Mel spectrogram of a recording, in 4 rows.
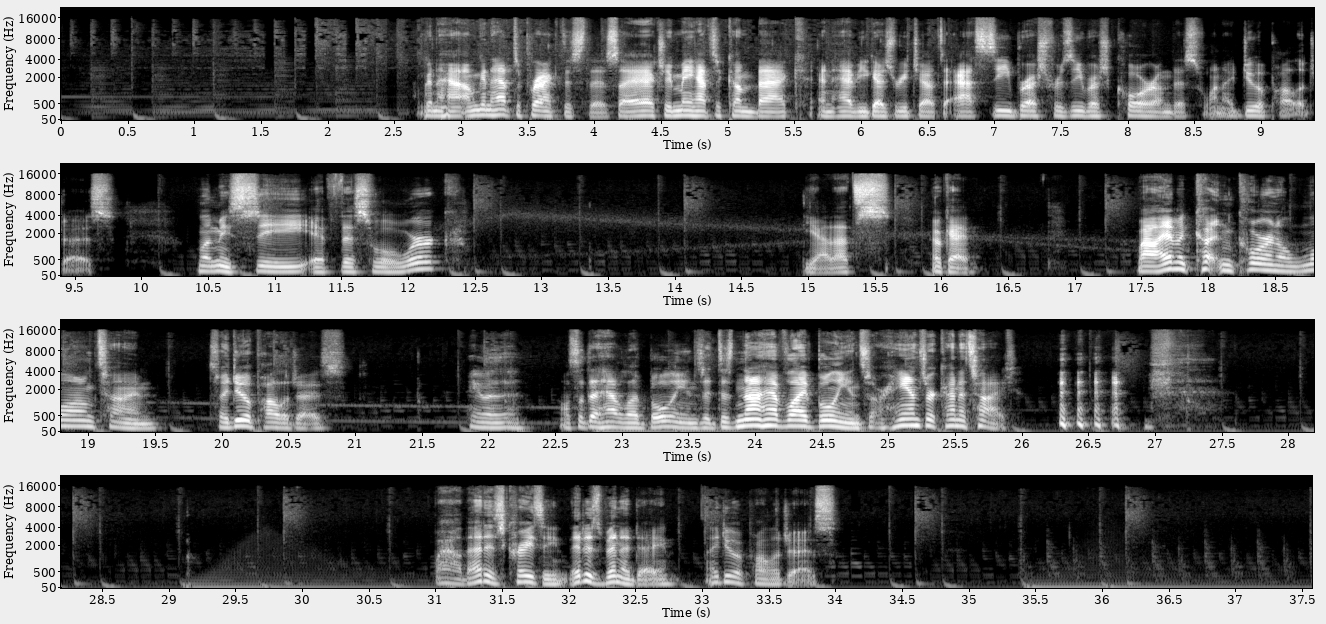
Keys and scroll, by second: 3.5 shift+f.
